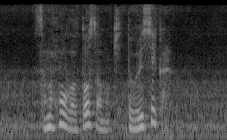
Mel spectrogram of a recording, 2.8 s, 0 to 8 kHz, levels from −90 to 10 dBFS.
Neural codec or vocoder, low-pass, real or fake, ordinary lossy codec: codec, 16 kHz, 2 kbps, FunCodec, trained on LibriTTS, 25 frames a second; 7.2 kHz; fake; MP3, 48 kbps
